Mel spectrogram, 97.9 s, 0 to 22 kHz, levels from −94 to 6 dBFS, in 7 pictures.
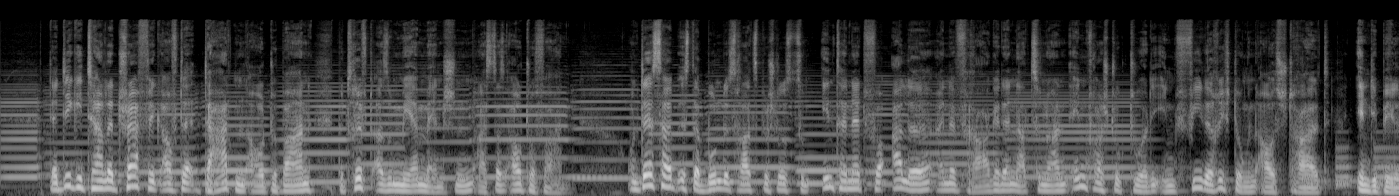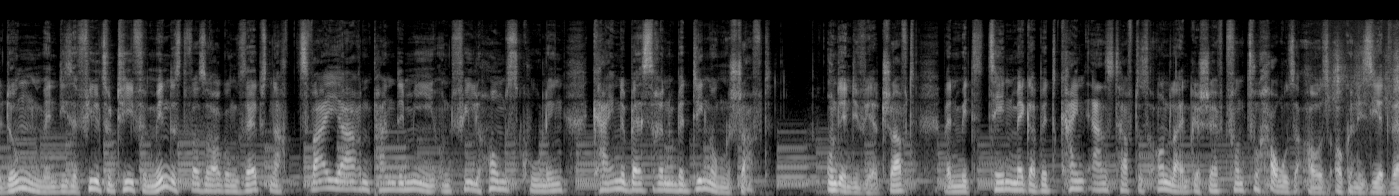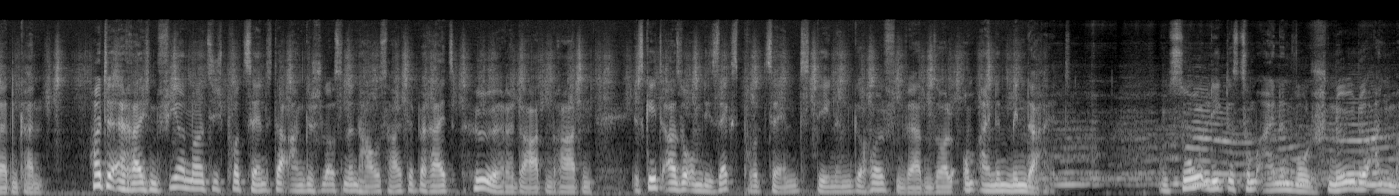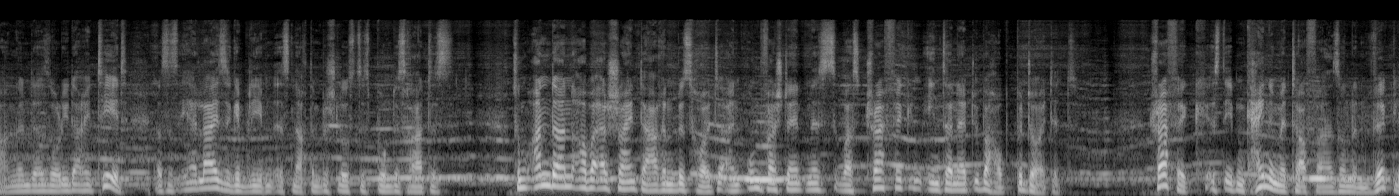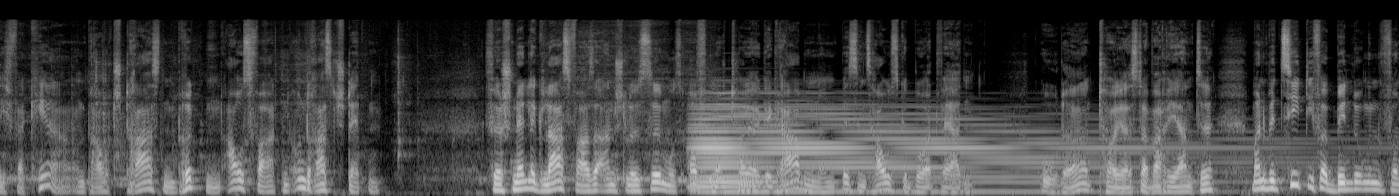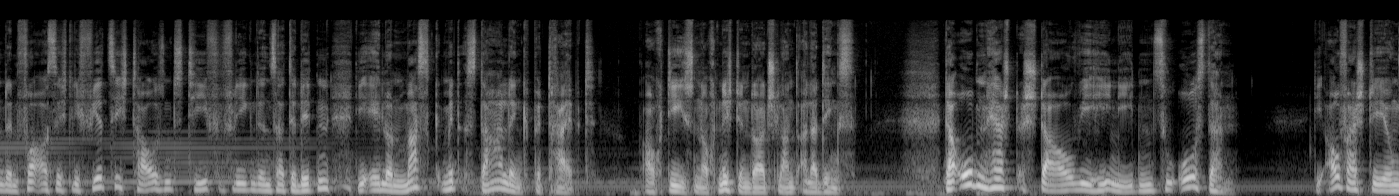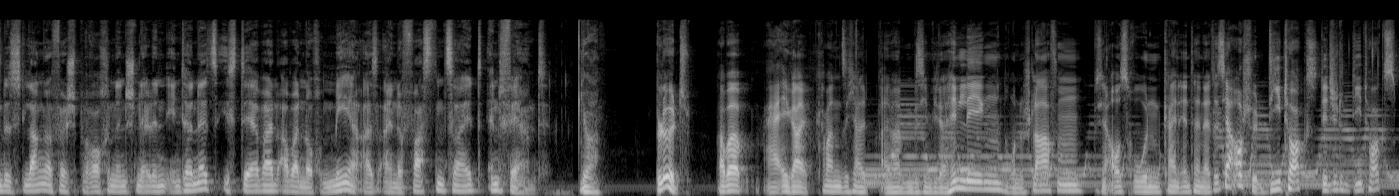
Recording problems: background music; loud; throughout; 9 dB below the speech

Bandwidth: 14.5 kHz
